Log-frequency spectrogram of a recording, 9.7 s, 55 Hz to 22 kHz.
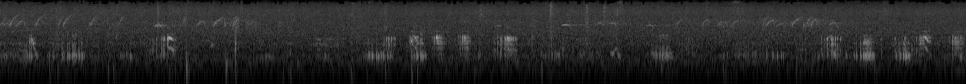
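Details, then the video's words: Tago's brown frog, unseen, calling at a stream in Japan's Kanto region on 1 April 2021: groups of low, rough, pulsed croaks coming in bursts roughly every second or two, with faint high chirps above. "タゴガエルの鳴き声（関東地方 '21.4.1.）Cries of Tago's brown frog"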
